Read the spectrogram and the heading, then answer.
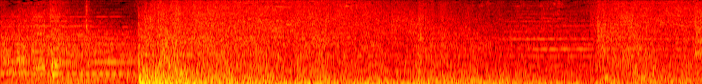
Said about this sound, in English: That's a wonderful explosion. Ah, really, really well done. Pretty cool.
